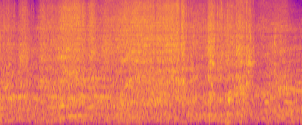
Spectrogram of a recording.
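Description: Small combat robots' electric drive motors whirring and wheels grinding over a gritty concrete arena floor, steady throughout, with the chatter of a crowded exhibition hall behind.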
